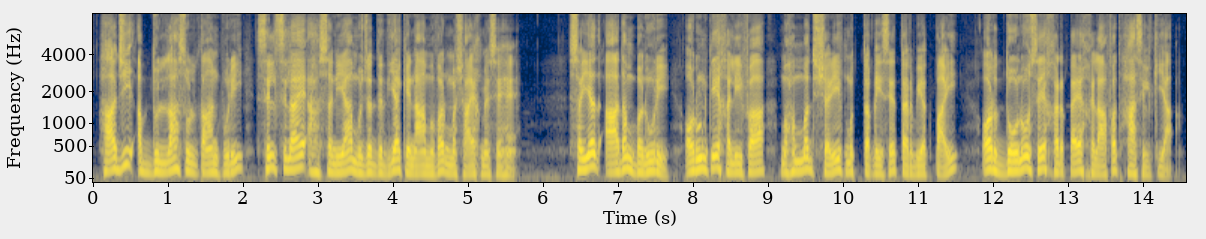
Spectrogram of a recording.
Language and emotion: Urdu, neutral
